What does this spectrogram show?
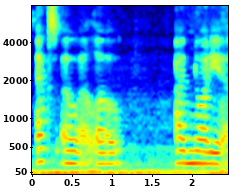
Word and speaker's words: Xolo: Sholo. His name in the movie is Miguel, or the show. I don't know how to say his name. It's Xolo.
